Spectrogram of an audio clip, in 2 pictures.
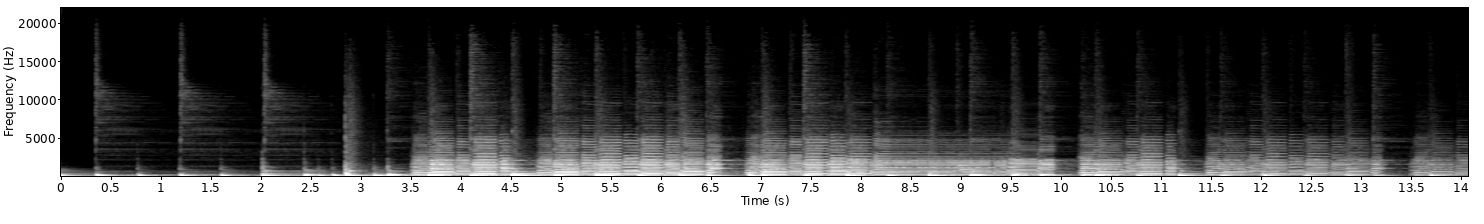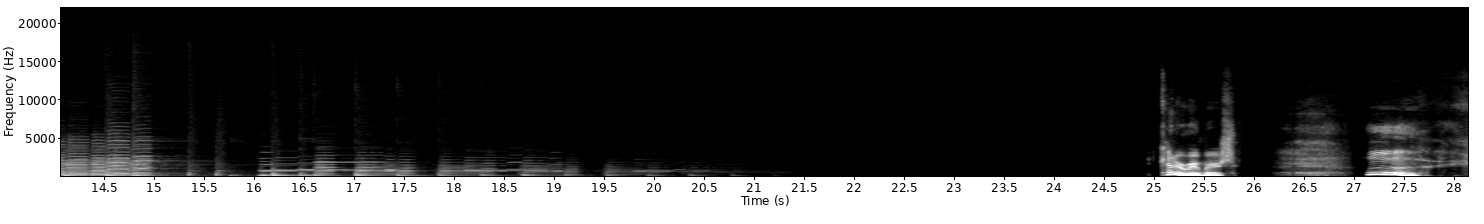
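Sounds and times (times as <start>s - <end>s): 
smooth jazz music: 0.0s - 15.3s, 16.1s - 20.1s
speech: 25.1s - 25.9s, 27.1s - 27.8s
person yawning: 26.3s - 28.1s.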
